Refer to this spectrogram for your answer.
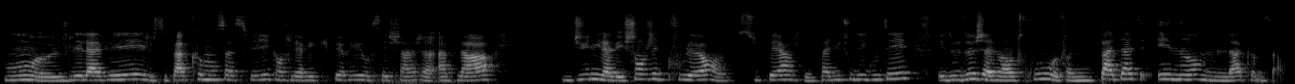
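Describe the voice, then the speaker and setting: A woman's voice: mid-range voice, steady tone, moderate pace. A young French woman chatting casually to her camera about knitting, rambling with lots of fillers and restarts, recorded at home on a phone or camera. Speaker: knitting vlogger.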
